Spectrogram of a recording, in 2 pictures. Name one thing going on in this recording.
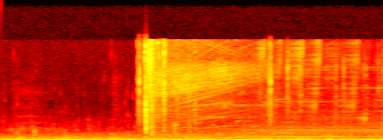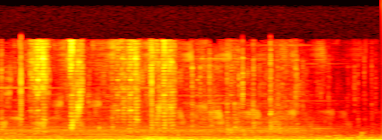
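A game building tool hums and crackles with electronic zaps.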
